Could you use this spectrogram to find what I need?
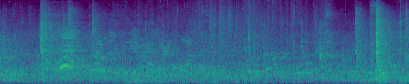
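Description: A horse gallops on soft dirt.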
